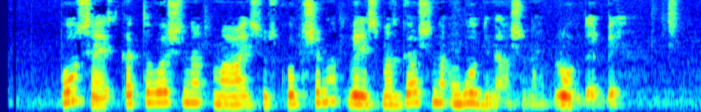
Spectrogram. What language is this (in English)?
Latvian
